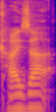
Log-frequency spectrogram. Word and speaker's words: Caesar: Cicero should be called Cicero, Caesar should be pronounced Kaiser, and so on.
